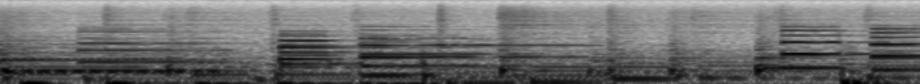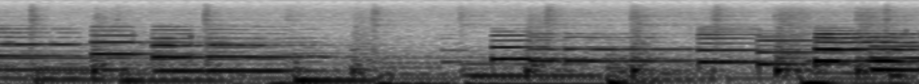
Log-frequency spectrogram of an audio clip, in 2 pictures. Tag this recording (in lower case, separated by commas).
music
